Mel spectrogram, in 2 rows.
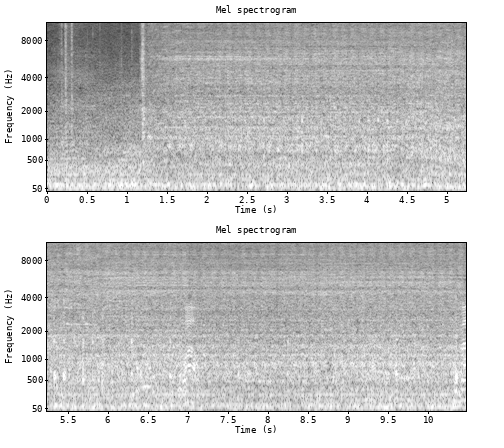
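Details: Flooded engine with the spark plugs removed and cylinder 3 or 4 found wet, cranked outdoors: fast, light starter whirr with no compression pulses as the fuel is cleared out.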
